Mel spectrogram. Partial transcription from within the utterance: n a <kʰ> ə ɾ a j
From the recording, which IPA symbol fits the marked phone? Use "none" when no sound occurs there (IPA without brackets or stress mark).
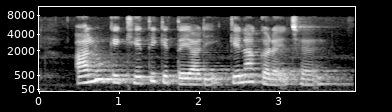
k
